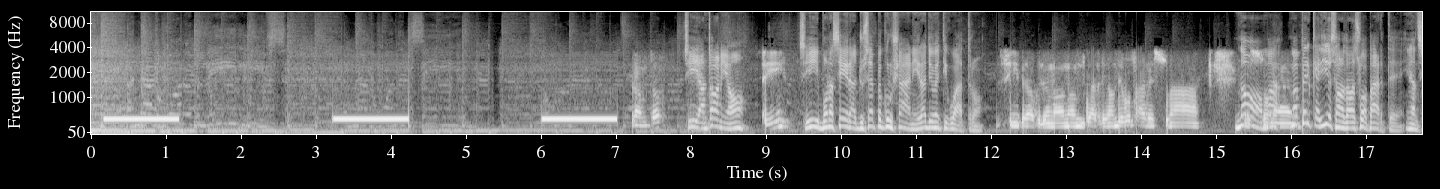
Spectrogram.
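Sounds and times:
ringback tones of an outgoing phone call to a municipal police officer: 0.1s - 1.2s, 3.2s - 4.3s, 6.0s - 7.1s
speech: 7.3s - 17.7s.

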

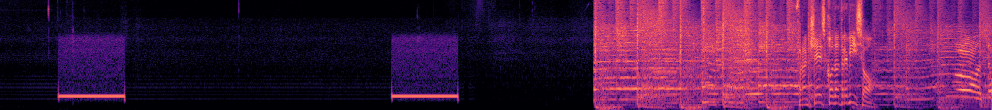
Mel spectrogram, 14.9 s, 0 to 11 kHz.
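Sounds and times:
telephone ringing on an incoming call line: 0.9s - 1.9s, 5.9s - 6.9s
music: 8.9s - 14.8s
speech: 12.2s - 13.5s.

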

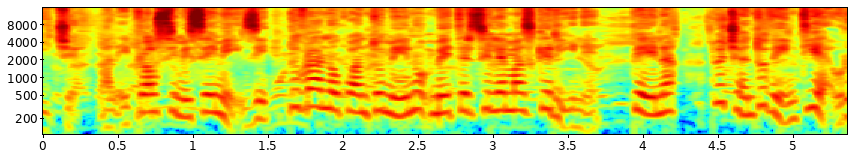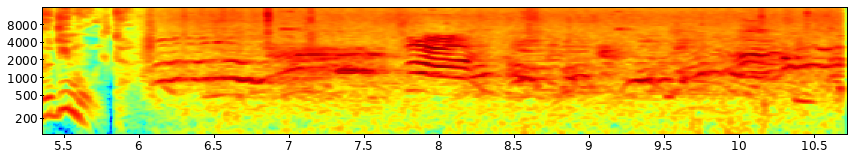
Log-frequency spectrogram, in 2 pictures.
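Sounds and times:
speech: 0.0s - 6.2s
children shouting in an elementary school courtyard: 6.0s - 10.7s.

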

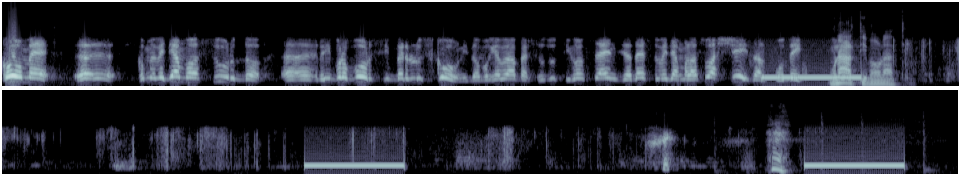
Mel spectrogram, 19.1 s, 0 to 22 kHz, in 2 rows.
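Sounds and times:
speech: 0.0s - 9.2s, 17.2s - 17.6s
steady electronic telephone ringing: 7.6s - 8.8s, 12.6s - 13.6s, 17.6s - 18.6s.

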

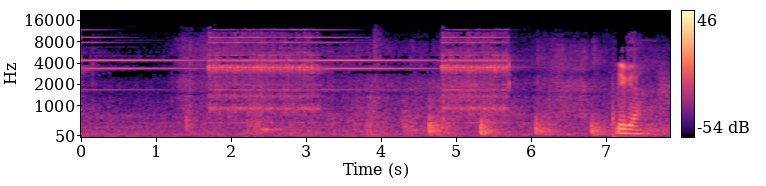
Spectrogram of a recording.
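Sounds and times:
telephone ringing: 0.0s - 6.0s
speech: 7.2s - 7.6s.

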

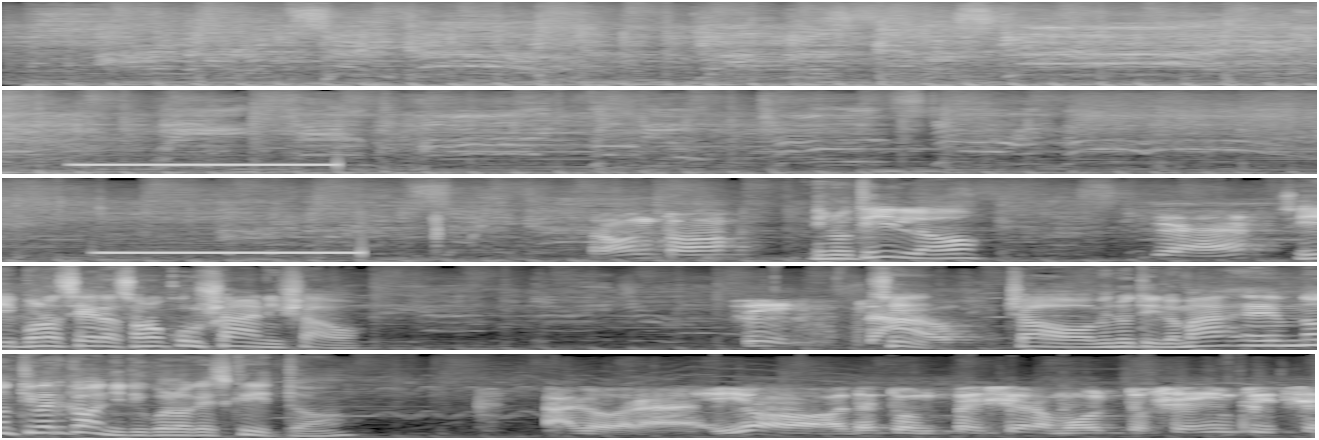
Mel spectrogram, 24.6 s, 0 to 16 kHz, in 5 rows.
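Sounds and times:
busy music: 0.0s - 24.6s
telephone ringing tone: 5.2s - 6.2s, 10.2s - 11.2s
speech: 12.9s - 16.4s, 17.6s - 21.1s, 21.8s - 24.6s.

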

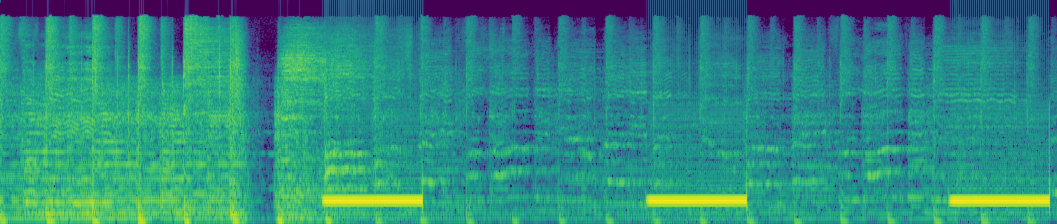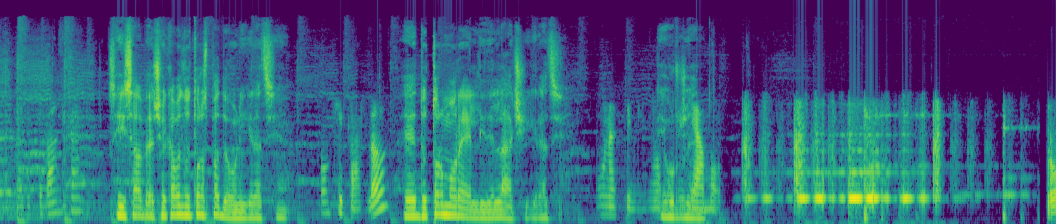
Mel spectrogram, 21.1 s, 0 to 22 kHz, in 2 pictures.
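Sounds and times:
busy music bed: 0.0s - 14.4s, 16.9s - 21.0s
phone line ringback tone while calling a bank: 3.2s - 4.3s, 6.5s - 7.5s, 9.5s - 10.5s
speech: 11.7s - 17.9s.

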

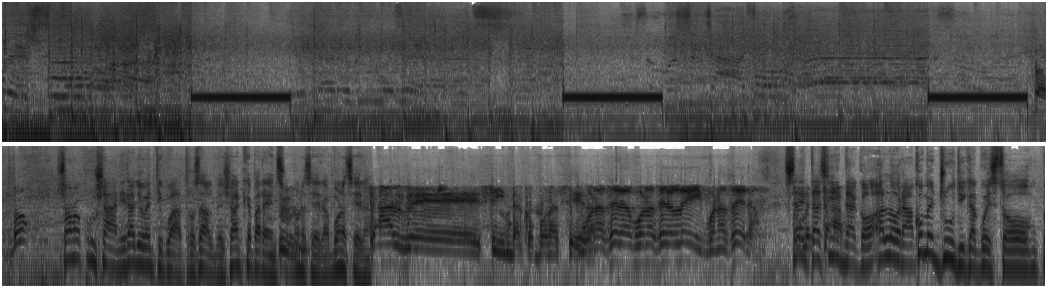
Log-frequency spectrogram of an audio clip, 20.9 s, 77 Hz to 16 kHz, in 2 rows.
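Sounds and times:
music: 0.0s - 20.8s
telephone ringback tones while an outgoing call is placed: 1.9s - 2.9s, 5.6s - 6.6s, 9.3s - 10.3s
speech: 11.0s - 20.8s.

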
